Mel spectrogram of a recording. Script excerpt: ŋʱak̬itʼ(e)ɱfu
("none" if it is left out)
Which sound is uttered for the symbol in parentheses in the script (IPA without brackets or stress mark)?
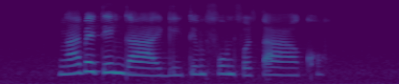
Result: i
